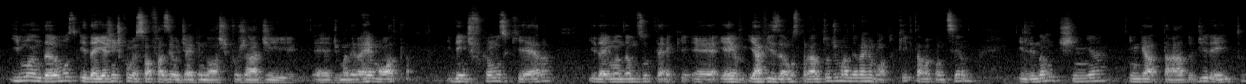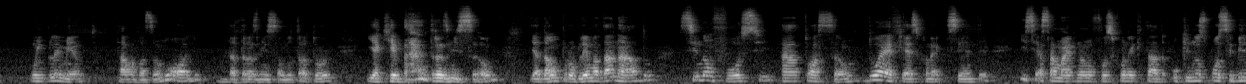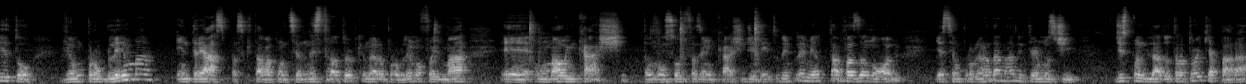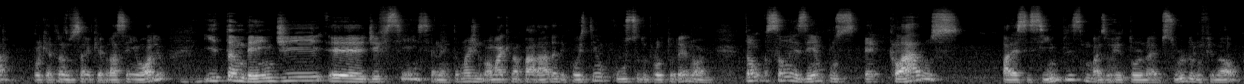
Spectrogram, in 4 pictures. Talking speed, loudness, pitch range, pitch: 210 wpm, -25 LUFS, 120-155 Hz, 140 Hz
